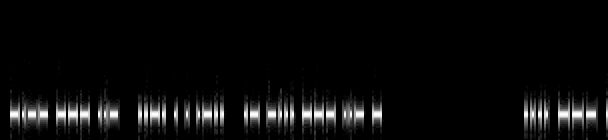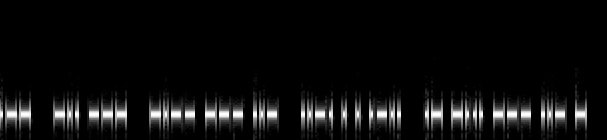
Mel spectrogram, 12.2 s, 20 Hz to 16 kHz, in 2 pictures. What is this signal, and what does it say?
Morse code, heard as a keyed tone, about 35 wpm, 700 Hz. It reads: YOU FEEL ABOUT HOW DO YOU FEEL ABOUT
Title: Speed-Racing - Sets of 5 Words 35wpm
